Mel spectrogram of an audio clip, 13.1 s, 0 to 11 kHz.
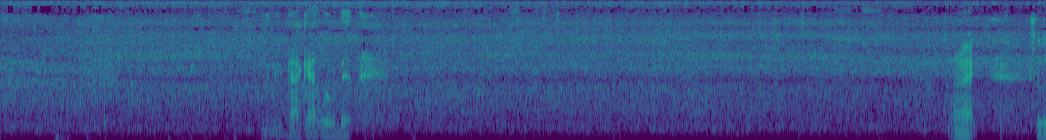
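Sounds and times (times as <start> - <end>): water running down channel: 0.0 - 13.0.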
